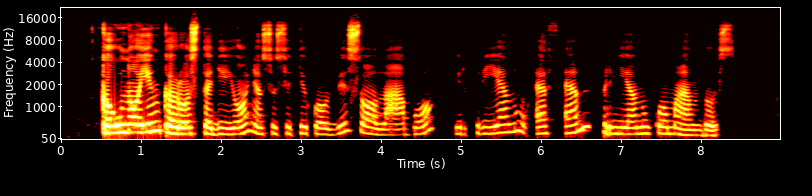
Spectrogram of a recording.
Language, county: Lithuanian, Utena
